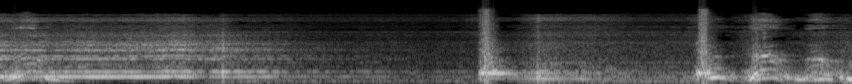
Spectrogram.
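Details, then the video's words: A dog barks at steam engine whistles, giving a few sharp, loud barks right after a long, steady steam whistle fades. "Funny Dog Barking At Steam Engine Whistles!"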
